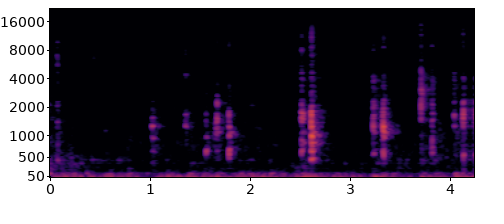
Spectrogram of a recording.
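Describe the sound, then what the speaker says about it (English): Typing on a computer keyboard while entering a search, heard as irregular bursts of clicky keystrokes in short clusters, fairly close and moderately quiet over a low steady hum, with no talking. "I'm typing it in a Google to make sure"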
